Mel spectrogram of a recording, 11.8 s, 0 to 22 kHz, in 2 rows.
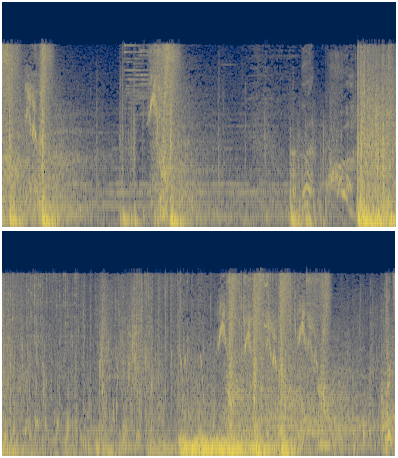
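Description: The Incendio fire spell is cast repeatedly in Hogwarts Legacy on PS5. Several loud, close whooshing bursts and thuds come in separate waves amid combat noise.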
